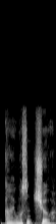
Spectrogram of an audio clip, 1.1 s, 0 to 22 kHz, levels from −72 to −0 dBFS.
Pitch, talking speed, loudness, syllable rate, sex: 115 Hz, 165 wpm, -16 LUFS, 3.3 syllables/s, male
